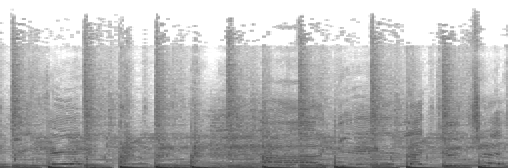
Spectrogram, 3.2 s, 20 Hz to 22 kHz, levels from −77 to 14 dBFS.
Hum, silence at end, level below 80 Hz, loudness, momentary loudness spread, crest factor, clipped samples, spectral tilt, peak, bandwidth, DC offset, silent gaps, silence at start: none; 0 s; -14 dBFS; -11 LUFS; 1 LU; 10 dB; under 0.1%; -4 dB/octave; 0 dBFS; over 20 kHz; under 0.1%; none; 0 s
